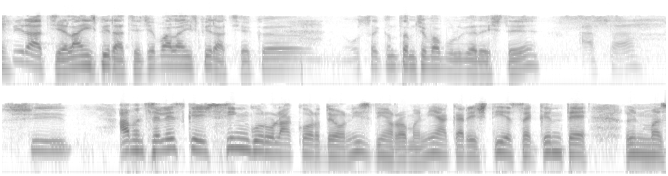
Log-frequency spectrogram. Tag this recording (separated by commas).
Speech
